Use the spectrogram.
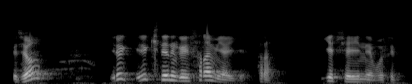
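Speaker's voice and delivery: normal talking voice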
